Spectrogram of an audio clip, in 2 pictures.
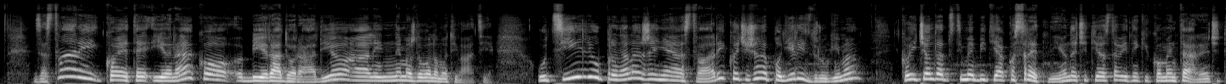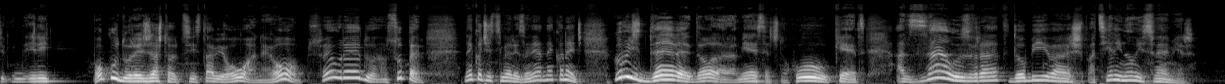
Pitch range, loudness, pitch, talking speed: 140-225 Hz, -16 LUFS, 180 Hz, 180 wpm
